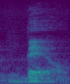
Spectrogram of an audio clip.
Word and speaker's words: veo: In español, this letter is pronounced as the B sound. See? So it's going to be more like ven, veo.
